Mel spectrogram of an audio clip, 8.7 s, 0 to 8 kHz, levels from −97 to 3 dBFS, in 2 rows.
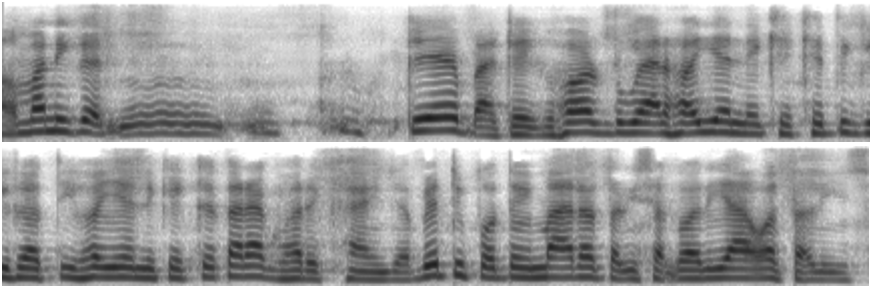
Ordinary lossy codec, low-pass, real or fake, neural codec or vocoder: none; 7.2 kHz; fake; codec, 24 kHz, 1.2 kbps, DualCodec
